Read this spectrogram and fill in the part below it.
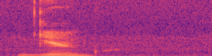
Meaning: alternative form of джэгу (džɛgʷu)
- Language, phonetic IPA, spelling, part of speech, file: Adyghe, [ɡʲaɡʷ], гьэгу, noun, Ɡʲaɡʷ.oga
